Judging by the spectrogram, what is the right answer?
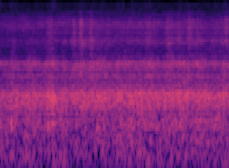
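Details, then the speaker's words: Plumber's pot (smelting stove) burner after preheating the generator: soft, steady, even roar without sputtering or popping; transition from raw fuel burning to vaporized fuel, burner running normally. "Hear that transition? That's not raw fuel burning anymore, that's vapor."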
